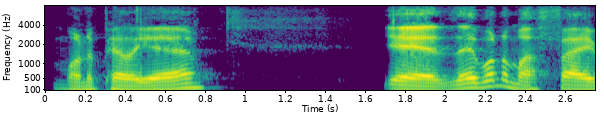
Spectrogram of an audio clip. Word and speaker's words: Montpellier: And I'm kind of sad in some ways that the Ubisoft what's the how do you pronounce their team's name again? Montpellier. Montpellier.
